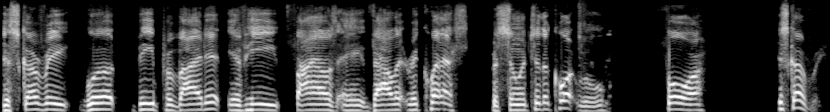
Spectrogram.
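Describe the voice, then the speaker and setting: A man speaking as an attorney in court, making a formal, measured argument. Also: a little high, steady tone, fairly bright tone, smooth, dry recording. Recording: dull lo-fi hearing audio.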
